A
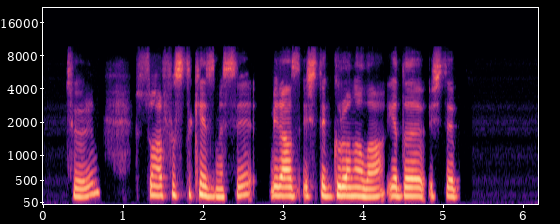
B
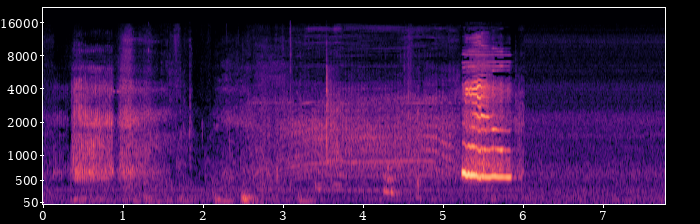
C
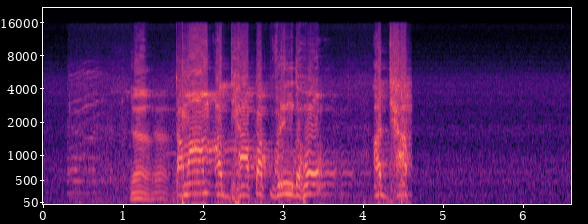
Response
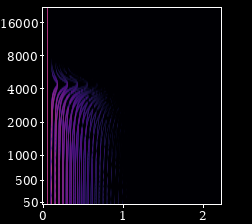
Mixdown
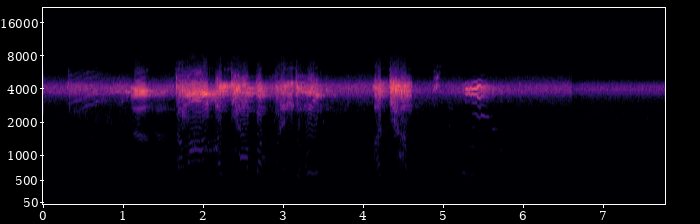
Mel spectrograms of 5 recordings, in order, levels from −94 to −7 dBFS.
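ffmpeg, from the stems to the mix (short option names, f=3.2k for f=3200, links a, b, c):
-filter_complex "[0:a]acompressor=threshold=-30dB:ratio=1.5,tremolo=f=54:d=0.889,volume=-7dB[a];[1:a]acompressor=mode=upward:threshold=-30dB:ratio=2.5,volume=-12.5dB[b];[2:a]volume=2dB,asplit=2[c][d];[d]volume=-16.5dB[e];[3:a]atrim=start_sample=2205[f];[e][f]afir=irnorm=-1:irlink=0[g];[a][b][c][g]amix=inputs=4:normalize=0,asuperpass=centerf=4000:order=4:qfactor=6.3,acompressor=mode=upward:threshold=-53dB:ratio=2.5"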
